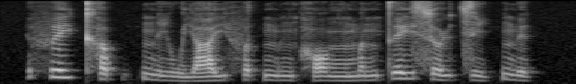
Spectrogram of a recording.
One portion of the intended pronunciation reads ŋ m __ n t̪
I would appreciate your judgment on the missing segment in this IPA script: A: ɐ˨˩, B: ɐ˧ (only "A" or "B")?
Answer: B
